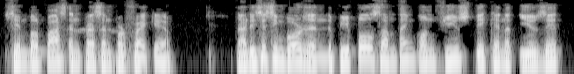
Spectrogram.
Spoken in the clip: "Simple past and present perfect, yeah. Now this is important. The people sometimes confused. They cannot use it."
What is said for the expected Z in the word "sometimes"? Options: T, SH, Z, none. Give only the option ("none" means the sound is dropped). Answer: none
